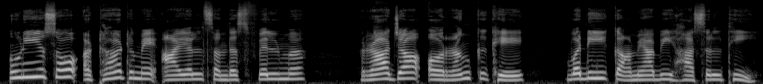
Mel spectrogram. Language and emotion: Sindhi, neutral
